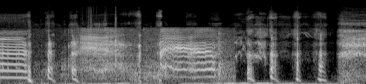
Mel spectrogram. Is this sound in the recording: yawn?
no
